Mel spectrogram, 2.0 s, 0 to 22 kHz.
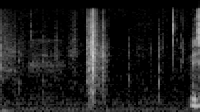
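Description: Plastic back cover of a Samsung Galaxy S4 being pressed onto the phone: one short sharp click about a second in, then a few faint ticks.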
